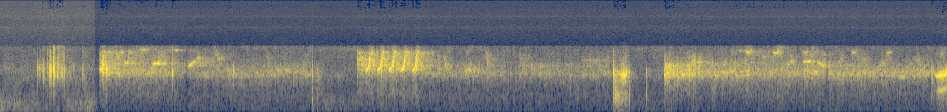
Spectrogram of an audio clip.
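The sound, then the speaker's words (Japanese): Small birds singing in a large forest in the early morning, many bright chirps and trills overlapping, including a quick rapid series of repeated notes, with short pauses between bursts of song. “特に朝方、入っていくとかなり小鳥の声が聞こえますので、ちょっと録音したものを残しておきたいと思います。”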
